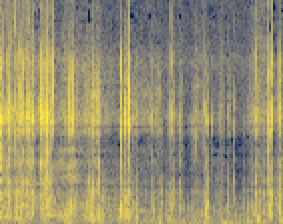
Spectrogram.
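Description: Clear plastic bag crinkling and rustling in rapid, irregular crackles as it is handled and opened.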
